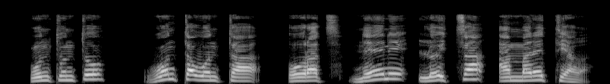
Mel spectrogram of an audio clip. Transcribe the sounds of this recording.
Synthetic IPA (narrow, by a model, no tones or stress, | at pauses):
ʔʊnt̪ːʊnt̪ːʊ | wɔnt̪ːɐwɔnt̪ːaː | o̞ːɾɐt͡sːɐ̥ne̞ːnɪlɔjt͡sːɐɐmːɐnɛt̪ːɪjaba̰ː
